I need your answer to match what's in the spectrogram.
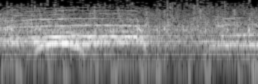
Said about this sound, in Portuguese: Uma salva de palmas eletrônicas para o Lucas.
